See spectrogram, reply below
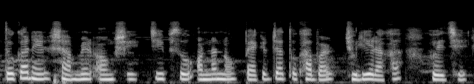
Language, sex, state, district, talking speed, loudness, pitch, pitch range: Bengali, female, West Bengal, Alipurduar, 140 wpm, -15 LUFS, 240 Hz, 230-250 Hz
